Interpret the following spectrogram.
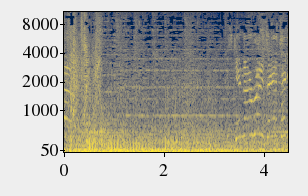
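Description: Action-film battle soundtrack: a music score over a deep, continuous rumble, with soldiers shouting at the start and again near the end.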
